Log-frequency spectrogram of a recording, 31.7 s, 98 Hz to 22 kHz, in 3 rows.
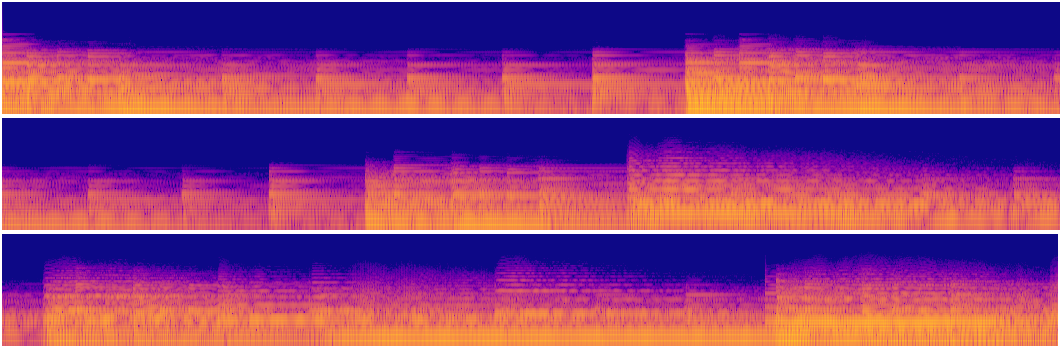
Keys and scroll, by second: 14.0 space.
